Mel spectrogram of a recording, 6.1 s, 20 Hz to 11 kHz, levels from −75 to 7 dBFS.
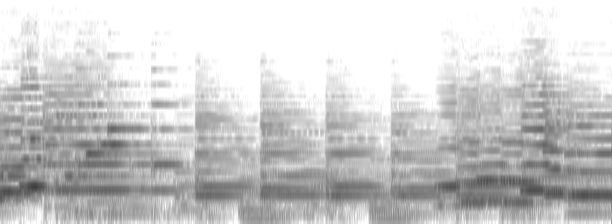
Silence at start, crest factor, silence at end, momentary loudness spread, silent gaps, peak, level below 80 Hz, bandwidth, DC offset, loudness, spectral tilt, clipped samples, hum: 0 s; 16 dB; 0 s; 11 LU; none; -8 dBFS; -62 dBFS; 10 kHz; under 0.1%; -26 LUFS; -5.5 dB/octave; under 0.1%; none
